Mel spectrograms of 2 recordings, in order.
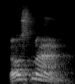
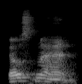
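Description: First: Excited. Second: Said in the usual way. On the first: Real, not acted. Repeating the monster name louder.

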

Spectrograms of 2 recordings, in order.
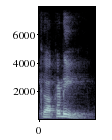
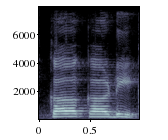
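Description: First: Said in the usual way. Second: Slow kakdi, each syllable separated. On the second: Shown as a demonstration. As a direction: sound out kakdi for learners. Teacher sounds out new word.

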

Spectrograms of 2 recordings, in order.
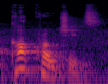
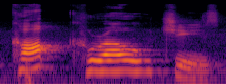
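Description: First: Said in the usual way. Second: COCK-ROACH-ES in three drawn-out syllables. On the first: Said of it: "Ba âm tiết". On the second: Shown as a demonstration. Teacher adding the plural ending, slow three-syllable demonstration. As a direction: stretch "Cockroaches" so every syllable is countable. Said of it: "Mấy âm tiết mọi người?".

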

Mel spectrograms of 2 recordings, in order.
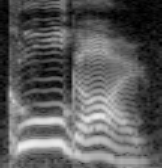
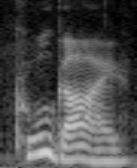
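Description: First: Loud delighted cool. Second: Said in the usual way. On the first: Real, not acted. Loudly praising a card to viewers. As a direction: shout it out.

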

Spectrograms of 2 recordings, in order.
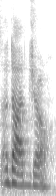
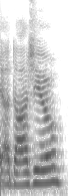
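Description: First: Adagio with a dj, a-DA-djo; the proper Italian adagio; correct Italian. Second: Adagio with a zh sound, a-DA-zhee-o; the schoolroom American adagio; adagio, mispronounced with zh; wrong pronunciation. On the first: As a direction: adagio with a dj sound. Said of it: "It's pronounced". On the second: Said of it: "taught in middle school and high school to say". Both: Shown as a demonstration.

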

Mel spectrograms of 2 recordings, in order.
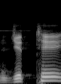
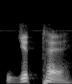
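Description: First: ਜਿੱਥੇ ending in a close "e"; single-lav ending. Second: ਜਿੱਥੇ ending in an open "ai"; two-lava ending. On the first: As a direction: say ਜਿੱਥੇ as everyday "jitthe". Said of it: "ਕਿੰਨਾ ਫਰਕ ਪੈਂਦਾ ਇੱਕ ਲਾਂ". (ਜਿੱਥੇ ਦਾ ਅੰਤ ਇੱਕ ਲਾਂ ਨਾਲ "ਥੇ") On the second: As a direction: say ਜਿੱਥੇ as "jitthai". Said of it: "ਜਿੱਥੇ ਪੜ੍ਹਨਾ". (ਜਿੱਥੇ ਦਾ ਅੰਤ ਦੁਲਾਵਾਂ ਨਾਲ "ਥੈ") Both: Shown as a demonstration.

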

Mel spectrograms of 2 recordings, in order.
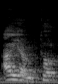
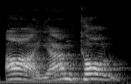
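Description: First: Said in the usual way. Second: I am tall, very slow and louder; slow model sentence. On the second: Shown as a demonstration. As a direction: stretch each word for the class. (نطق بطيء وواضح) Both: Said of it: "طيب".

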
